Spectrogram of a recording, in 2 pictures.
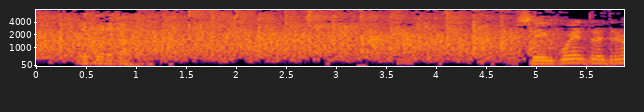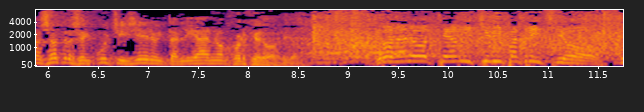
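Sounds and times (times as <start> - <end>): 
audience applause: 0.0 - 5.2, 8.6 - 11.7
speech: 0.4 - 1.3, 4.8 - 11.7.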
